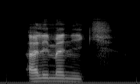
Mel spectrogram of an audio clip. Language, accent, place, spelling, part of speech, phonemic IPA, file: French, France, Lyon, alémanique, adjective, /a.le.ma.nik/, LL-Q150 (fra)-alémanique.wav
- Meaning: Alemannic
